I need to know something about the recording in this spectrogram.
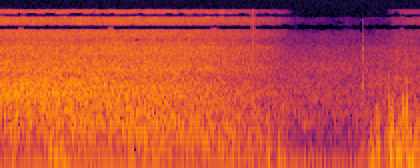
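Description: A shallow river rushes over stones.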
